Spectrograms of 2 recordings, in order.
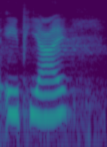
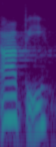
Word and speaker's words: API: going to go with API but Spanish speakers French speakers a lot of people do say Opie okay so the title of this talk apis are eating the universe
